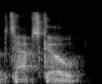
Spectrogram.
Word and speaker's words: Patapsco: How do you spell that one? – P-A-T-A-P-S-C-O. – Patapsco, okay. – Patapsco. – Oh, P-S-C-O. – Yes, P-S-C-O.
